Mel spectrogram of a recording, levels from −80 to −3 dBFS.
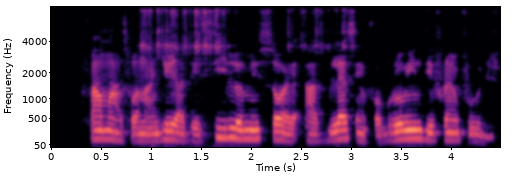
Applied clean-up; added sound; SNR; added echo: classical method log-MMSE.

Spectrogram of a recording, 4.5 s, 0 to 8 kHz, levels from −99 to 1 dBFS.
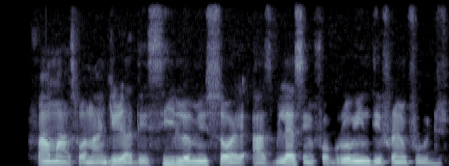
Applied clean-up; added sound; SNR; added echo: none; none; none; none.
